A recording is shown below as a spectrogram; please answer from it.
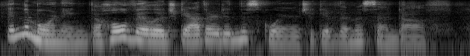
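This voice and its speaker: A woman's voice: lowish voice, expressive, fast, dark tone, slight background noise, poor audio. A middle-aged woman reading a picture book aloud expressively as a storytime reader, indoors at a table.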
